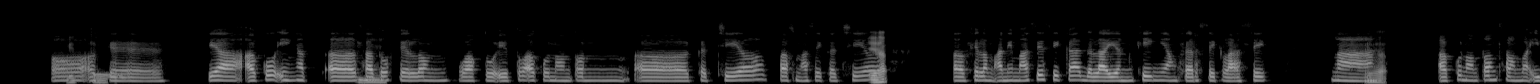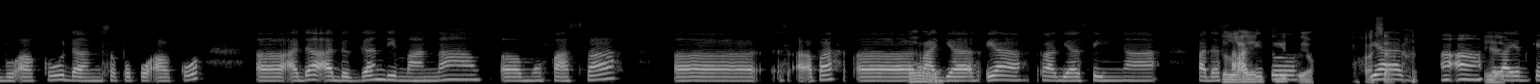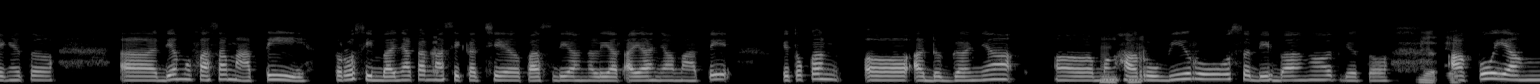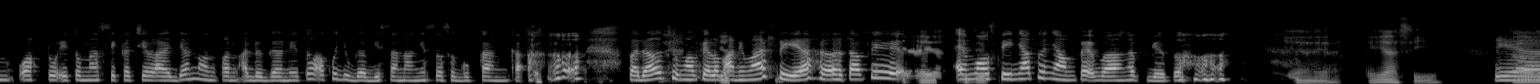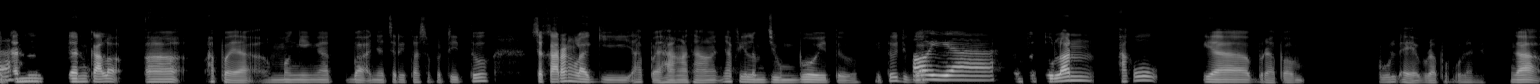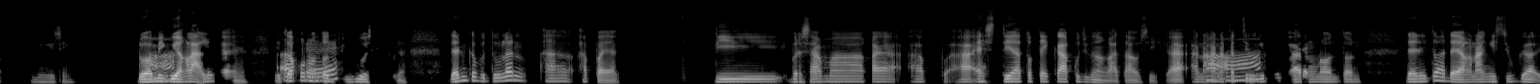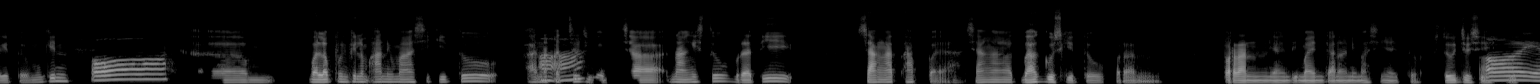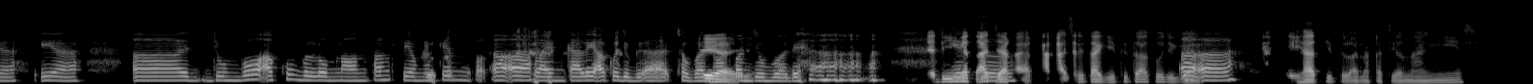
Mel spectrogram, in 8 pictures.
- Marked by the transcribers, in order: other background noise; laughing while speaking: "Masa?"; chuckle; tapping; chuckle; lip smack; other noise; chuckle; chuckle
- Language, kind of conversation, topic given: Indonesian, unstructured, Apa yang membuat cerita dalam sebuah film terasa kuat dan berkesan?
